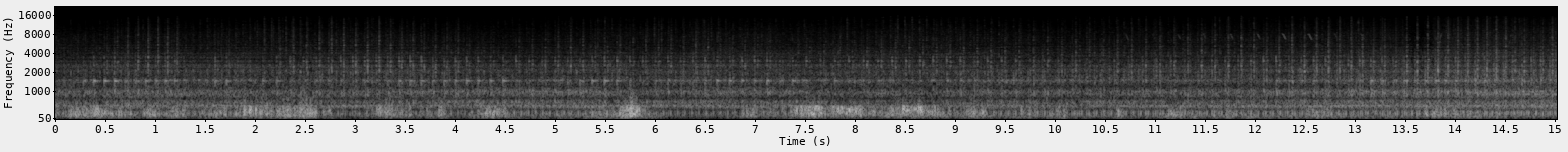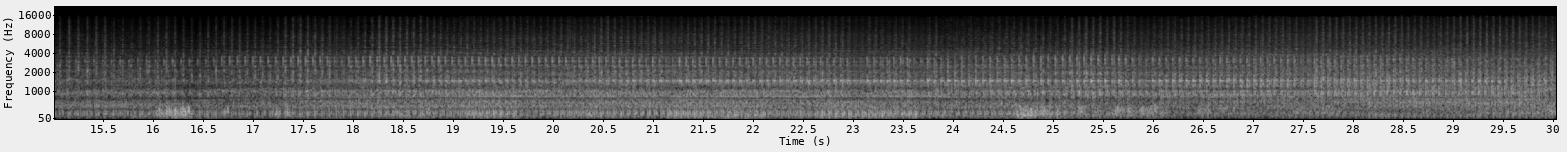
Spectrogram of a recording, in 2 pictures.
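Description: Two-wheel walking tractor's single-cylinder diesel engine running under load as it hauls a loaded trailer through deep paddy mud. Irregular heavy thumps come through in the first half, and the engine grows louder and steadier from a little past the middle.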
